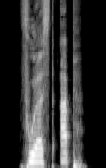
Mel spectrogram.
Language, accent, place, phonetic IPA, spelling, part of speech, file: German, Germany, Berlin, [ˌfuːɐ̯st ˈap], fuhrst ab, verb, De-fuhrst ab.ogg
- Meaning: second-person singular preterite of abfahren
